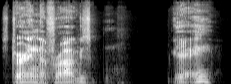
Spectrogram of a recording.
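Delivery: confused, puzzled delivery. Running through one man's line in different tones, now do the mock-confused Alex Jones impression.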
